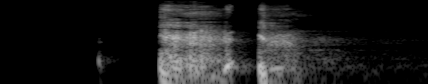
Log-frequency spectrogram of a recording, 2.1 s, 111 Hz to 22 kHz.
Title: # 150 a short goodnight cough xox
